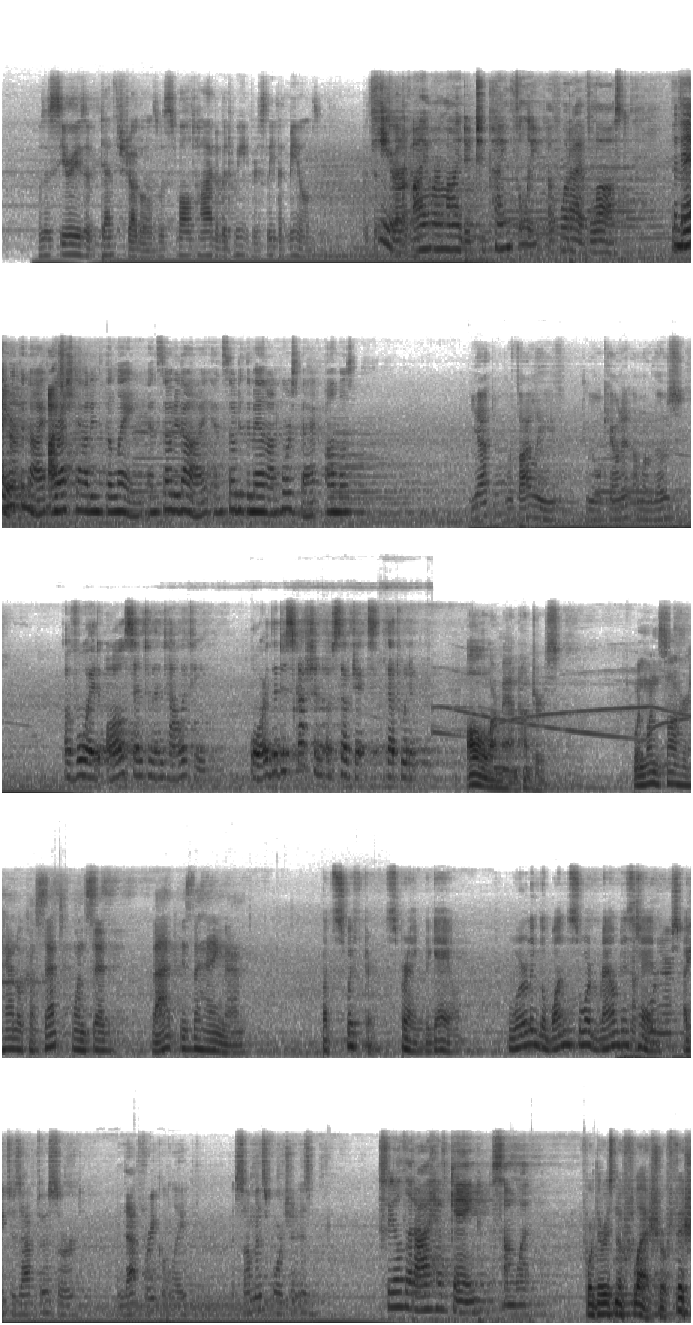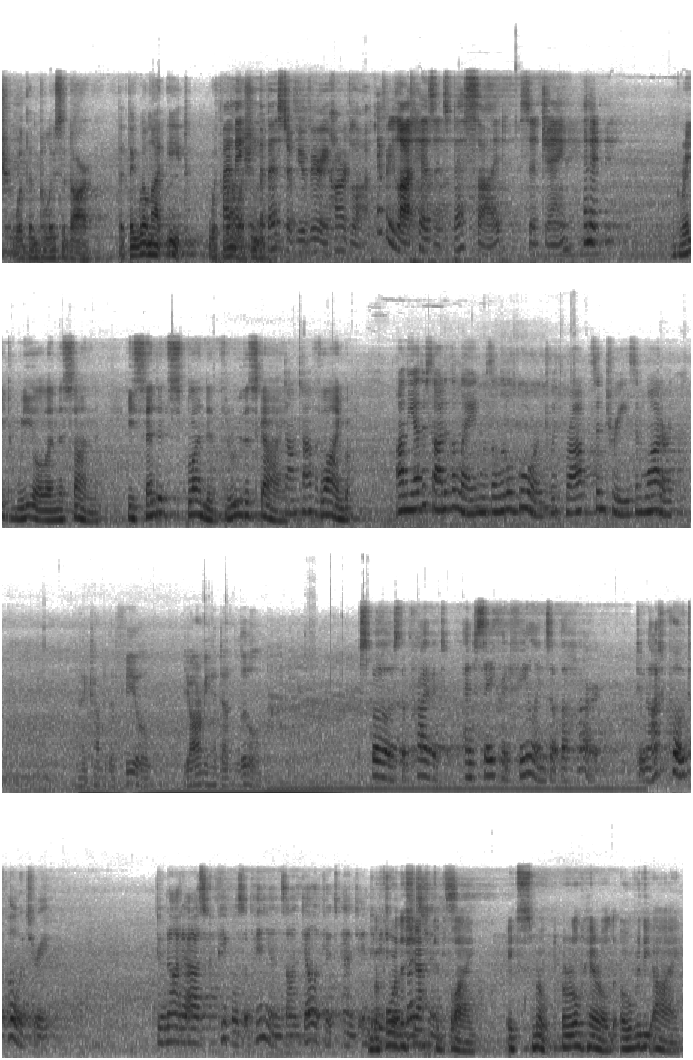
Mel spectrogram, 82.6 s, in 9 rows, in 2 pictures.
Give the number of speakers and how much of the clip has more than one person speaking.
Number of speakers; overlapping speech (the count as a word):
eight, about 7%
